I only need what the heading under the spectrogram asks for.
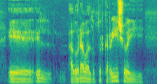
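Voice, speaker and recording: Against a silent background, this very clean recording captures a man talking. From Argentina, Balcarce (Buenos Aires province). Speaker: writer and journalist. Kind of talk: interview. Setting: studio. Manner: halting, many repetitions.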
